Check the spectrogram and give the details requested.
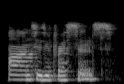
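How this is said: It is said in a British accent. "in typical British English, these words sound like"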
